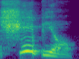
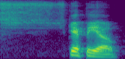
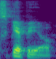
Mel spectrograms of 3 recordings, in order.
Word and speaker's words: Scipio: different rules of pronunciation the c is just always hard and classical it's always hard yeah so it's it's scipio it's also kaisar and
